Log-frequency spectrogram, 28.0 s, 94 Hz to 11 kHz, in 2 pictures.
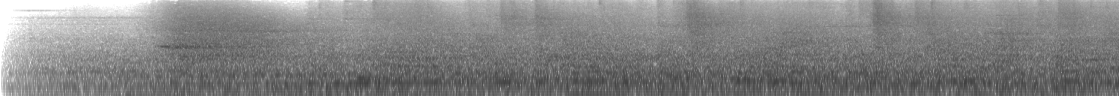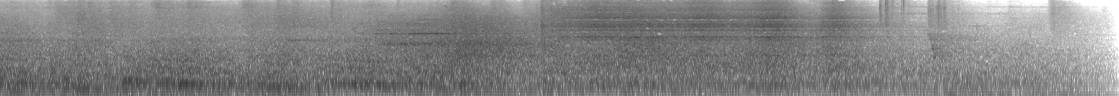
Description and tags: steel factory007
Unprocessed stereo recording in a steel factory.
noise, industrial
